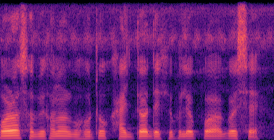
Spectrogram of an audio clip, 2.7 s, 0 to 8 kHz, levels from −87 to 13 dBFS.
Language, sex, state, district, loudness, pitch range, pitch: Assamese, male, Assam, Hailakandi, -20 LUFS, 120-130 Hz, 125 Hz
